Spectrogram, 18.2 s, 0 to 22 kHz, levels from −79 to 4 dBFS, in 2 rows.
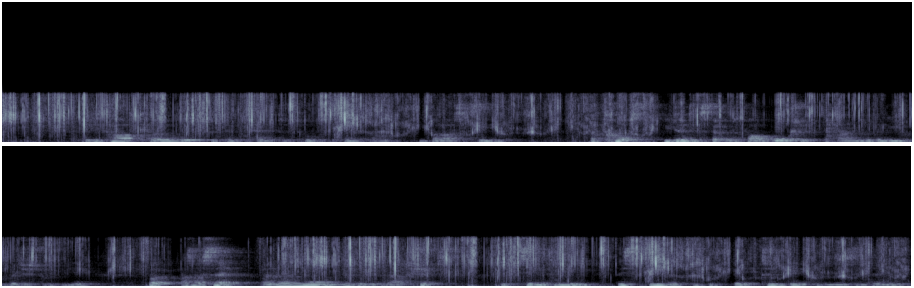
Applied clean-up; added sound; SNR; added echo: none; Crumpling, crinkling; -2 dB; reverberation time 0.7 s.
